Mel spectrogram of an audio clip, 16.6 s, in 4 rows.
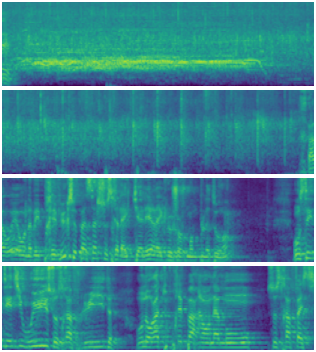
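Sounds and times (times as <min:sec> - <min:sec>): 
audience applause: 0:00.0 - 0:08.2
speech: 0:08.2 - 0:11.6, 0:12.2 - 0:16.6.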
